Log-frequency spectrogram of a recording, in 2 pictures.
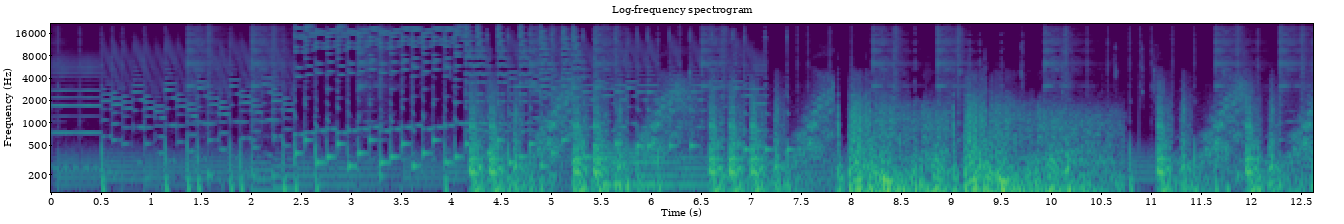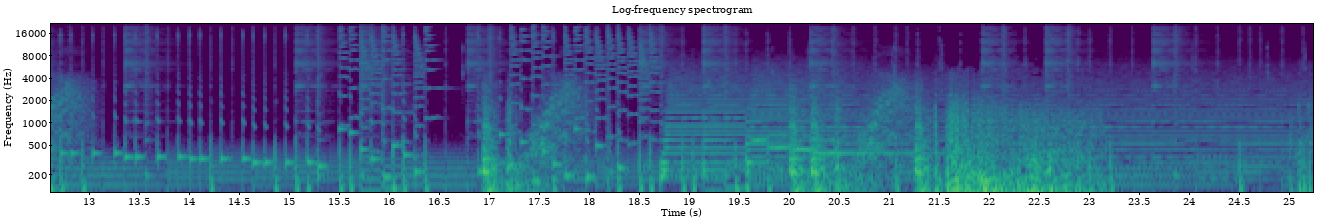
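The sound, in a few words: missiles firing and exploding in video game Traffic Department 2192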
